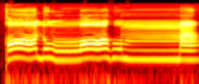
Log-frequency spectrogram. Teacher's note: kalau sebelum Allahumma berbaris atas, kita tebalkan Allahumma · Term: tafkhim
